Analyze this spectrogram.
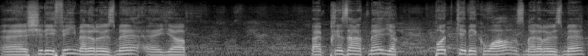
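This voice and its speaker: A man's voice: a little high, fairly even intonation, brisk, a little mellow, a faint crowd. A man with a Quebec French accent doing casual, chatty, self-deprecating live-stream sports commentary.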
